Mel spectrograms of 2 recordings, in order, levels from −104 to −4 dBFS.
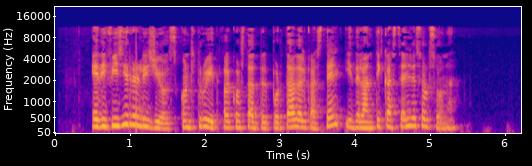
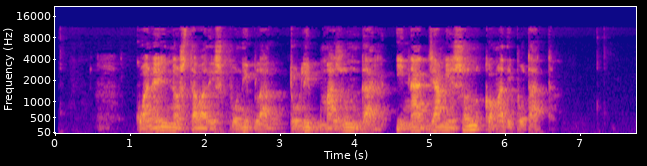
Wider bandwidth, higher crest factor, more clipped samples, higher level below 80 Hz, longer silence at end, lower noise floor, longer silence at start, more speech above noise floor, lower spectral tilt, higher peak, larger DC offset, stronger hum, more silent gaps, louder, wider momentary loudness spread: about the same, 11.5 kHz vs 11.5 kHz; about the same, 20 dB vs 22 dB; neither; about the same, -64 dBFS vs -60 dBFS; second, 0.85 s vs 1.1 s; second, -67 dBFS vs -75 dBFS; second, 0.5 s vs 0.65 s; second, 41 dB vs 45 dB; about the same, -4 dB/octave vs -3.5 dB/octave; first, -6 dBFS vs -10 dBFS; neither; neither; neither; about the same, -26 LUFS vs -28 LUFS; about the same, 8 LU vs 10 LU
